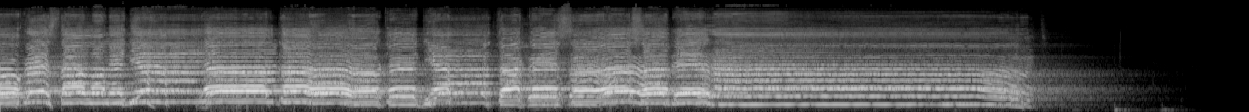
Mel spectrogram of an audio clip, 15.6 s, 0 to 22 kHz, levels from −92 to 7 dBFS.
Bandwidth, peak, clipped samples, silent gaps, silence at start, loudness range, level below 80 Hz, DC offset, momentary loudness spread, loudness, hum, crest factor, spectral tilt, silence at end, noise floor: 14.5 kHz; -2 dBFS; under 0.1%; none; 0 s; 12 LU; -76 dBFS; under 0.1%; 10 LU; -15 LUFS; none; 14 dB; -1 dB/octave; 2.7 s; -70 dBFS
